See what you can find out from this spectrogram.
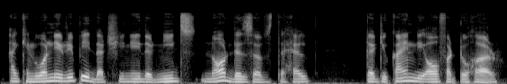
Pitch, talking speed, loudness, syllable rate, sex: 130 Hz, 215 wpm, -17 LUFS, 5.8 syllables/s, male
